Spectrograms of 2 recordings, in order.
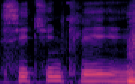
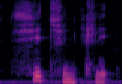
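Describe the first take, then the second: First: Slow, drawn-out playful influencer reveal; mock influencer. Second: Said in the usual way. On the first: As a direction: present it like an influencer unboxing. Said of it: "Je me sens influenceuse, là, tu vois". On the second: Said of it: "Je me sens influenceuse".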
